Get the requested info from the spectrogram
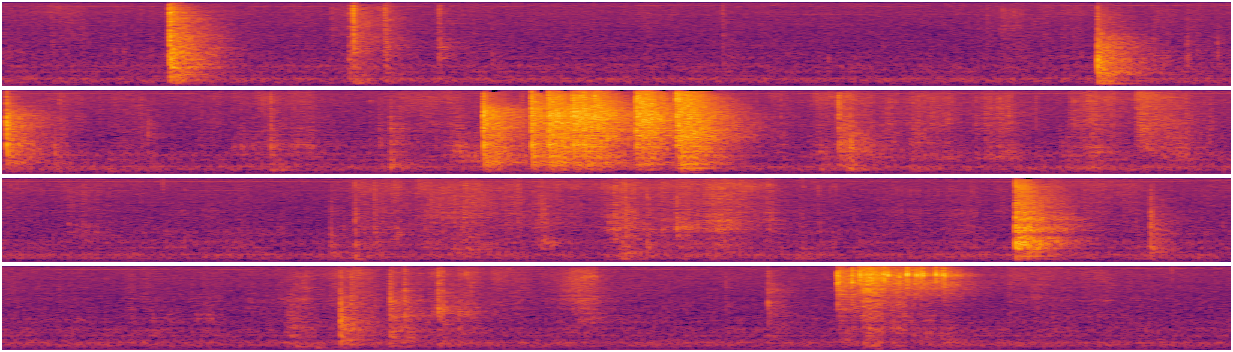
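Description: Handling noise from a freshly vacuum-formed plastic sheet and the steel scissors moulded into it: scattered knocks, clicks and clinks as the sheet is flexed and the scissors are worked out, with a louder, longer rattle about six seconds in.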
